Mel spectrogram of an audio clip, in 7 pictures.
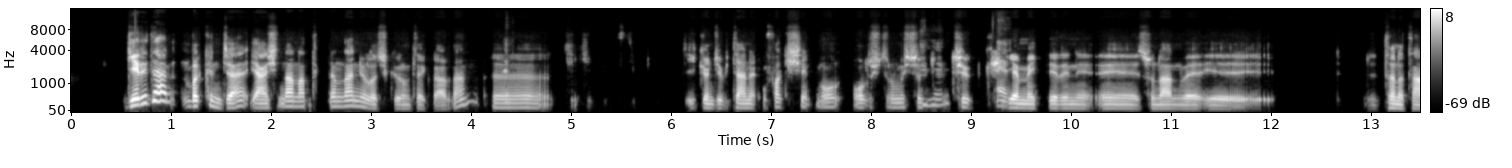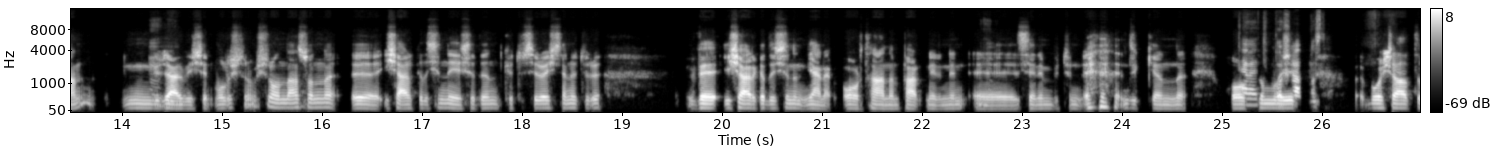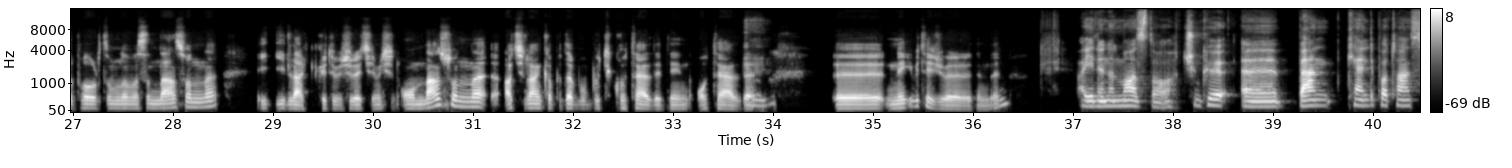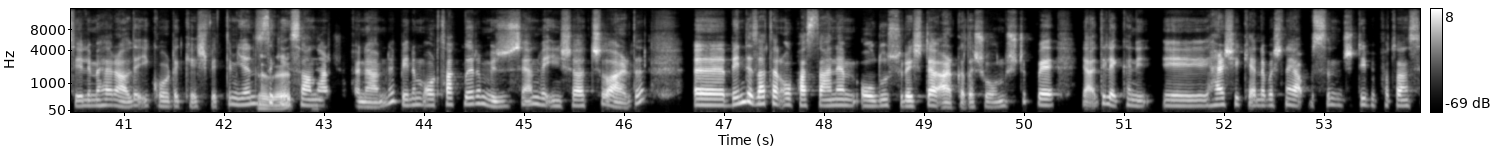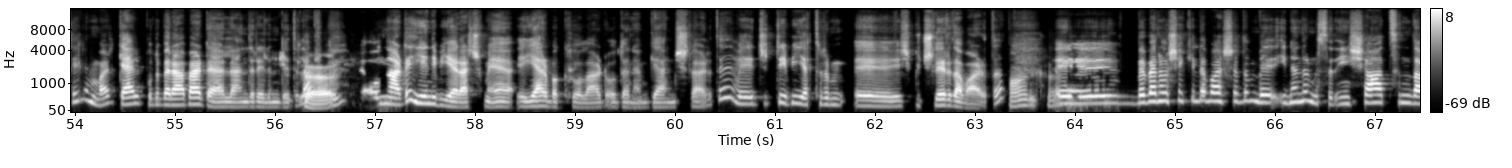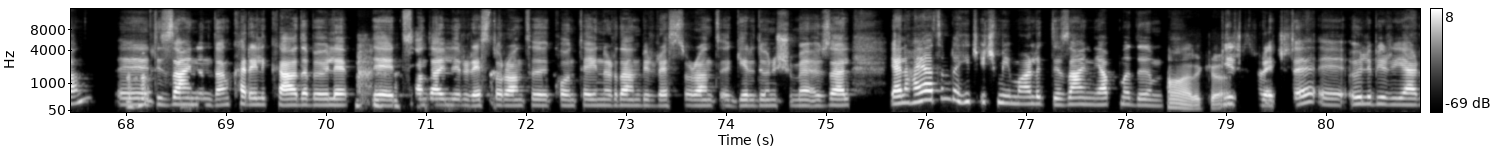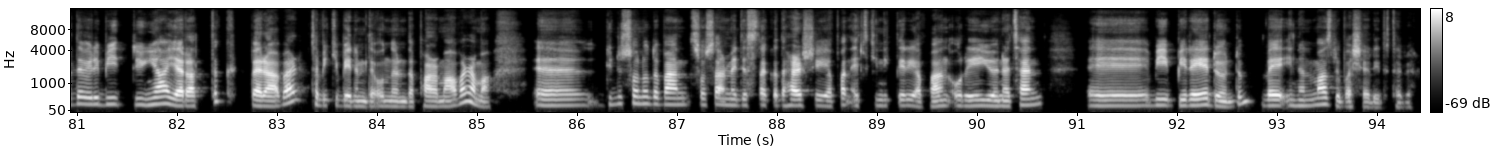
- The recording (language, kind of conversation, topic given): Turkish, podcast, Hayatını değiştiren karar hangisiydi?
- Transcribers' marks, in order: unintelligible speech; other background noise; giggle; unintelligible speech; chuckle; other noise; "restoranı" said as "restorantı"; "restoran" said as "restorant"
